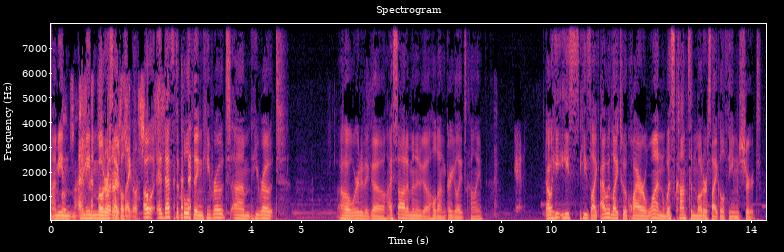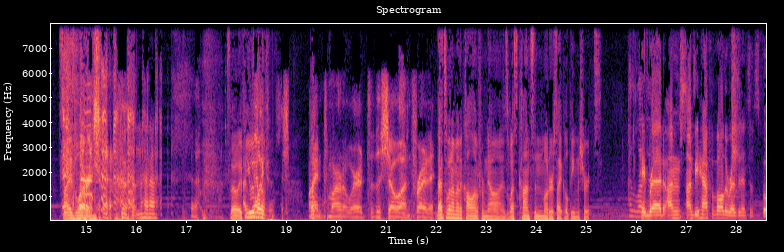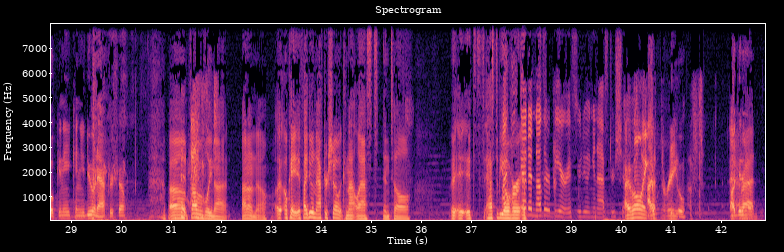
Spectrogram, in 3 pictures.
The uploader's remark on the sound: Prank Phone Calls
